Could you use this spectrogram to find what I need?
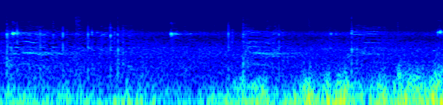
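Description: A tennis ball bounces on a hard court several times.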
